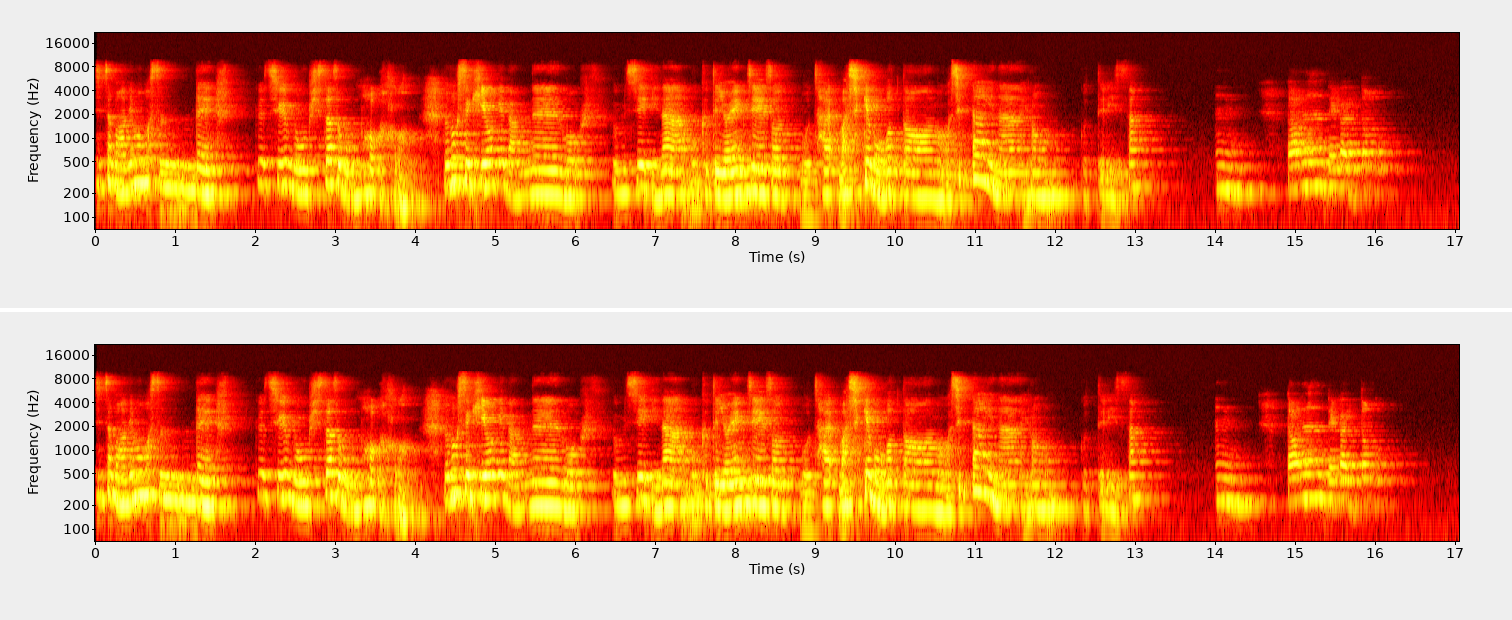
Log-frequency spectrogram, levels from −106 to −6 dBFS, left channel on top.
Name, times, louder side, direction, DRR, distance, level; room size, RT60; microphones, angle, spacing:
voice 1, 0.0-1.7 2.0-12.0 12.5-13.0, right 1 dB, 5° left, 2 dB, 0.7 m, -26 dB
voice 2, 14.0-16.1, right 1 dB, 50° right, 1 dB, 1.1 m, -32 dB
6.7 x 5.2 x 3.7 m, 1.0 s
head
